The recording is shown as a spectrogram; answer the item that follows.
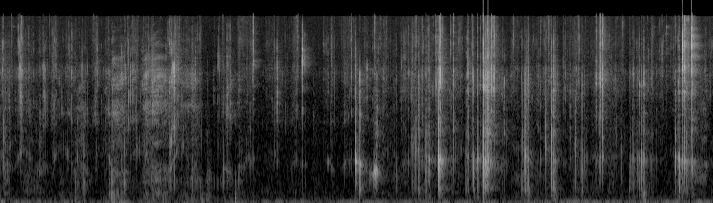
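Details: Max the dog gnaws a beef rib indoors, sharp crunches and wet bites coming in irregular bursts, sparse at first and then louder and denser toward the end, in a quiet small room with no talking.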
